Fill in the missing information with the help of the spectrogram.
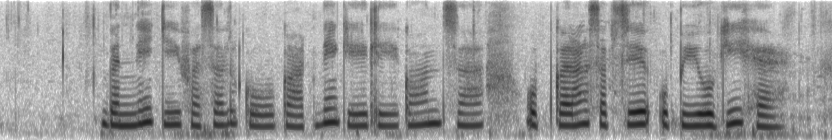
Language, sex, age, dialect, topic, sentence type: Hindi, female, 18-24, Garhwali, agriculture, question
